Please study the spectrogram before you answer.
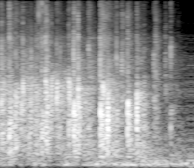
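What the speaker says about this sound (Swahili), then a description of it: "Tabe mwihurire makofi." A crowd claps hands in steady, dense applause at a gathering held to raise money for a producer whose house burned down, with scattered louder claps standing out over a continuous wash.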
